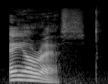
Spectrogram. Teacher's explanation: 모음 플러스 R 요게 있으면 요거는 silent예요. 그래서 R 사운드가 그렇게 나지는 않습니다. 약간 어나 의에 가깝게 좀 발음이 되는 경향이 있어요. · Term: silent R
